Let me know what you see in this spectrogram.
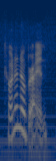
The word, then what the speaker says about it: Conan O'Brien: Conan O'Brien.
